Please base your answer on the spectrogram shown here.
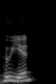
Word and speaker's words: Huyan: jill huyan is and i knew i'd say the name wrong uh you got it right who yin yeah jill huyan is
